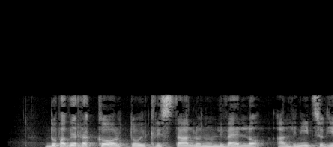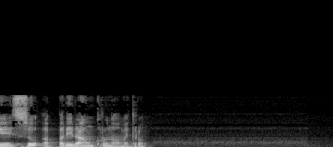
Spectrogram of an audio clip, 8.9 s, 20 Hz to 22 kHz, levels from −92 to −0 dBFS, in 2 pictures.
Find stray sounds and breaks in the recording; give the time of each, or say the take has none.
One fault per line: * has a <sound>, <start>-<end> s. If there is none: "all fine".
all fine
